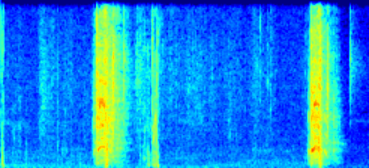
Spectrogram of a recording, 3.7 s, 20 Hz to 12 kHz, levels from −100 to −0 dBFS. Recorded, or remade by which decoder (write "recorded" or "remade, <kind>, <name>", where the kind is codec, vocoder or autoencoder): recorded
